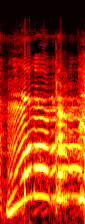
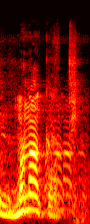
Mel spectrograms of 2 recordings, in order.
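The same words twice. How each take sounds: First: Much higher, forceful repeat; emphatic cry. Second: Said in the usual way. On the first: Real, not acted. Preacher stresses that the Prophet forbade it, emphatic cry. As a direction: drive it home at full pitch.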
